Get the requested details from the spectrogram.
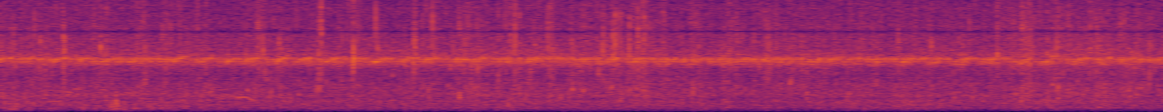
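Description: Water churns and splashes close by as a boat moves along.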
